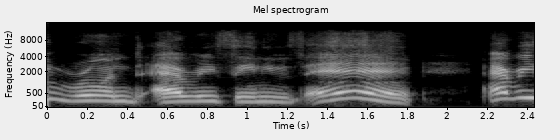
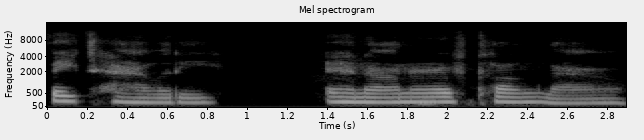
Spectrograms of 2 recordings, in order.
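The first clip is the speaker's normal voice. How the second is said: very soft, low, flat, lifeless voice. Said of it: "He was like".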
